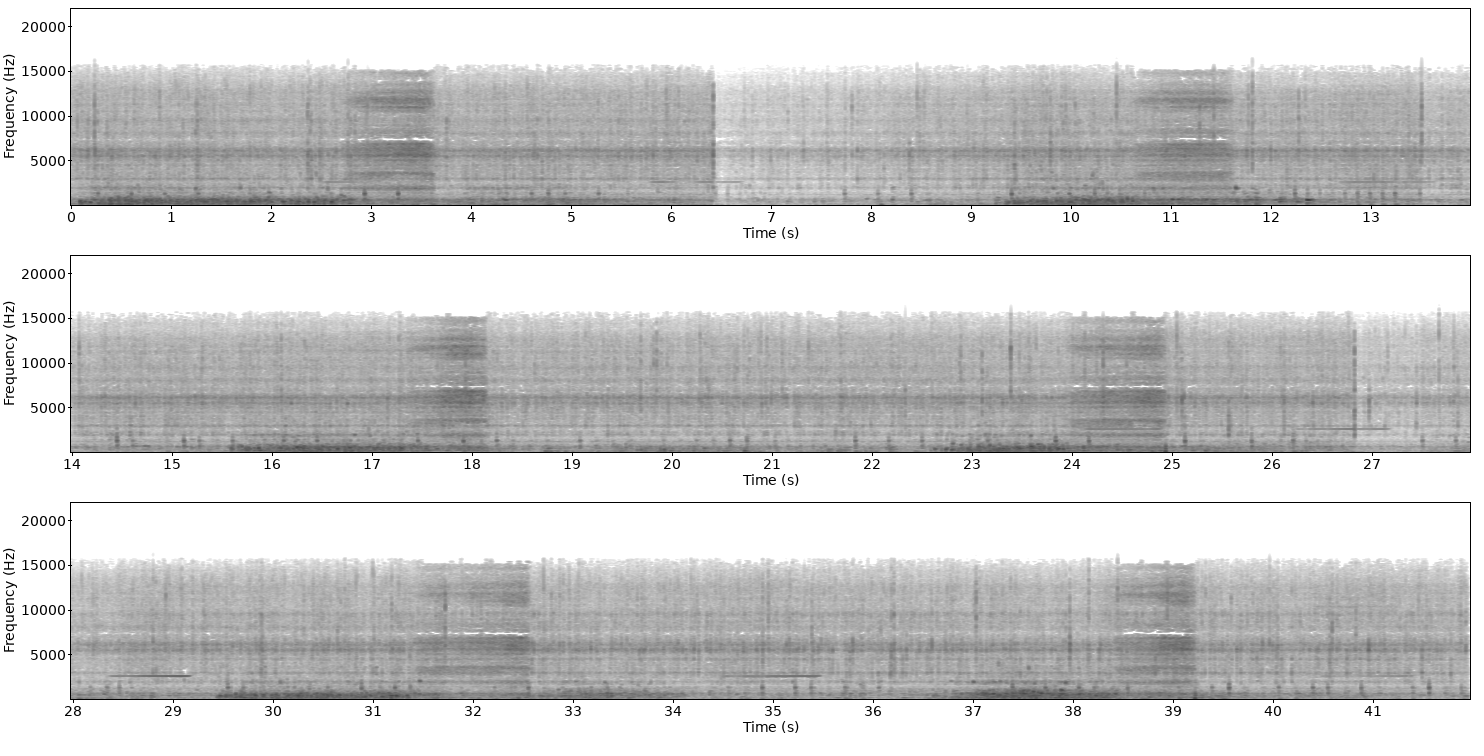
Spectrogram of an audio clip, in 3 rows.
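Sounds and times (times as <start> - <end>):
exhaled bubbles rumbling underwater: 0.0 - 6.4, 7.9 - 12.9, 13.9 - 26.8, 27.5 - 41.9
regulator hiss: 2.6 - 3.8, 10.6 - 11.7, 17.4 - 18.4, 24.0 - 25.1, 31.4 - 32.7, 38.4 - 39.4.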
